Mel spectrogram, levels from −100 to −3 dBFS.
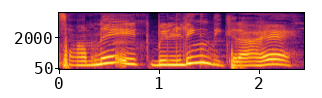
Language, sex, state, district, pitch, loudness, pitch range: Hindi, female, Jharkhand, Deoghar, 235 Hz, -12 LUFS, 220-275 Hz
